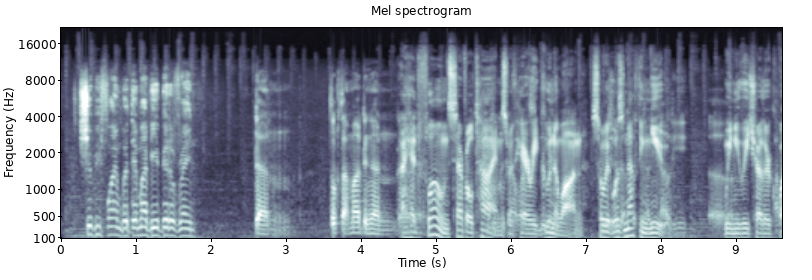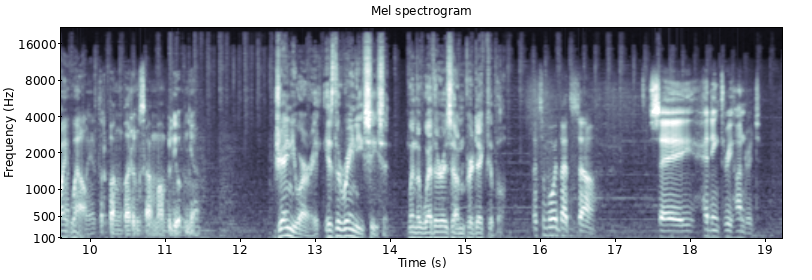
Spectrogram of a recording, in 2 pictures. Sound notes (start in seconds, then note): 2.9 speaking foreign language; 12.5 voiceover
